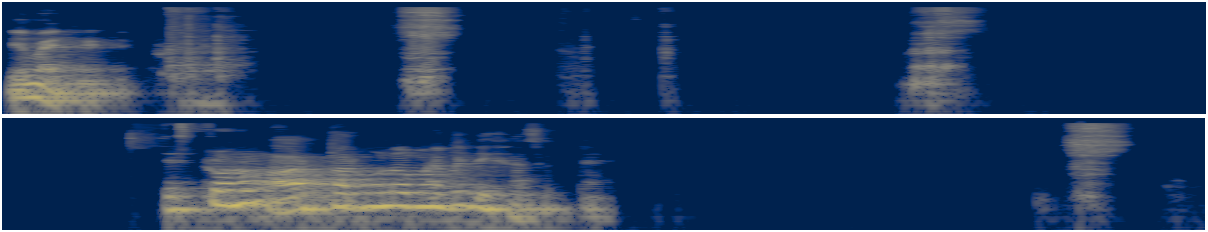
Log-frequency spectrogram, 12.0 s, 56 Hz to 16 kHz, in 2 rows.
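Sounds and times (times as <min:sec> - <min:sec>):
short sharp breath: 0:11.3 - 0:11.7.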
